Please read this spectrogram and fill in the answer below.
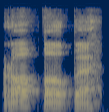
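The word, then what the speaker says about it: رَقَبَة: Ini karena waqaf maka dibacanya ha sukun. Rqobah ya. dibaca ha sukun dan waqafnya dibaca pendek karena tidak ada tanda panjangnya.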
